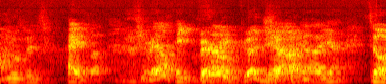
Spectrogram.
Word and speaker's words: Rubens Paiva: Rubens Paiva.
